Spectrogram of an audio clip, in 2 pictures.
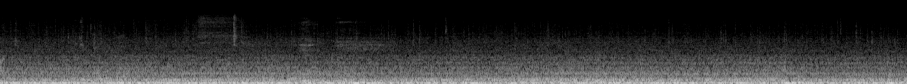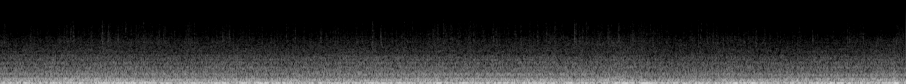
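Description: Tyres rumble on a wet road.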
